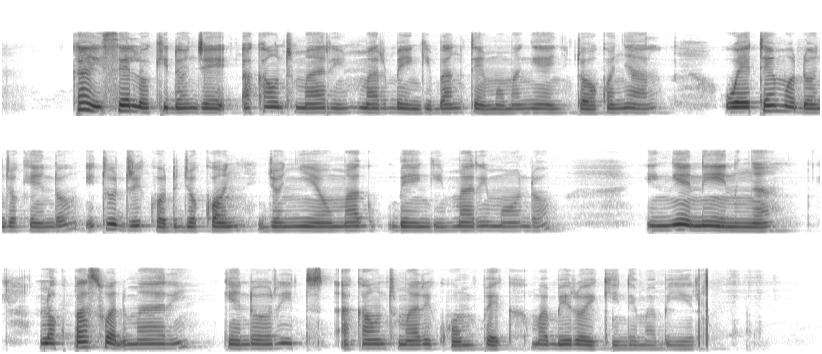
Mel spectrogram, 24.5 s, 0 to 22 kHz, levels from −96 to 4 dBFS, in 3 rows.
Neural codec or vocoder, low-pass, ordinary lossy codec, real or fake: none; 7.2 kHz; none; real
